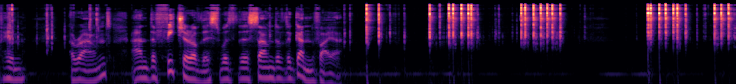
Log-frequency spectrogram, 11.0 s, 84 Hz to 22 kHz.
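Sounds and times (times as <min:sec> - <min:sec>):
toy gun ratchet clicks: 0:06.4 - 0:07.2, 0:07.8 - 0:08.5, 0:09.7 - 0:11.0.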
